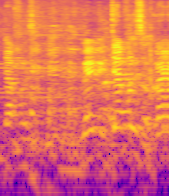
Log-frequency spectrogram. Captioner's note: laughter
